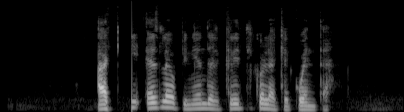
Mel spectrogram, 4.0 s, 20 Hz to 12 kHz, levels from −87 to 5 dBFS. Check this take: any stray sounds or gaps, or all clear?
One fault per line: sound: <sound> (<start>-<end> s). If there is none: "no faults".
sound: dropout (1.2-1.3 s)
